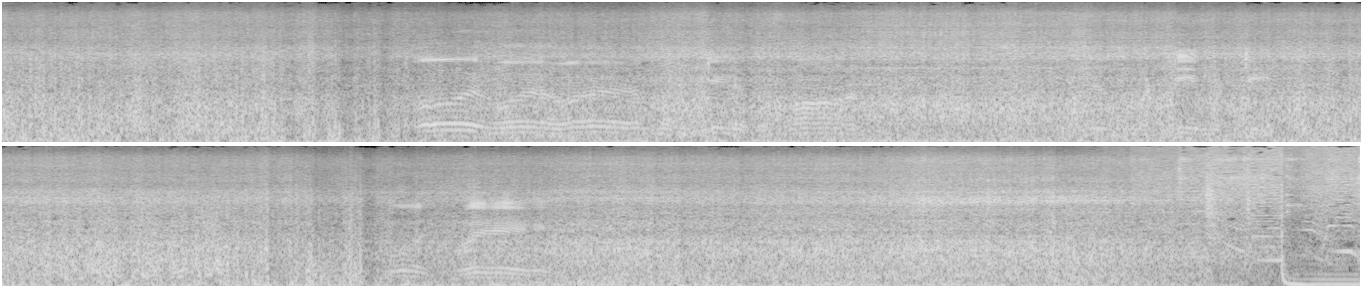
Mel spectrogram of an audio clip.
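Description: Wind roars loudly past a motorcycle.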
